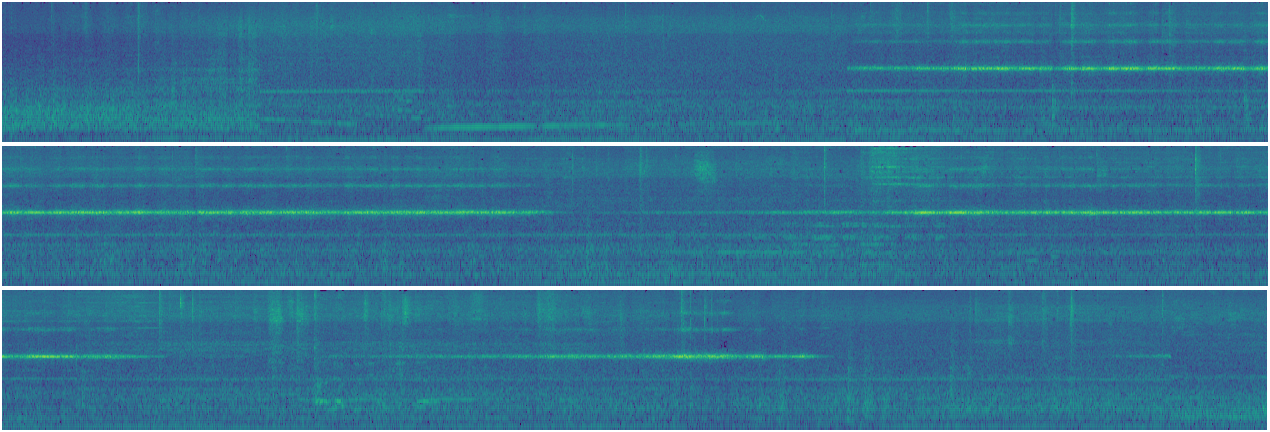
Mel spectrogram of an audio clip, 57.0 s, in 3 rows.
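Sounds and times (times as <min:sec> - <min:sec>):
train wheels rumbling: 0:00.0 - 0:56.9
high wheel squeal: 0:12.7 - 0:27.4, 0:29.0 - 0:40.4, 0:42.1 - 0:50.4, 0:54.4 - 0:55.6.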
